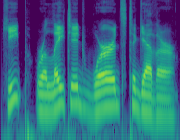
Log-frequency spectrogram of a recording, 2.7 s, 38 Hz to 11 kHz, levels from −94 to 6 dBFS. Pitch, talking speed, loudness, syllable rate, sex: 135 Hz, 90 wpm, -18 LUFS, 3.3 syllables/s, male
